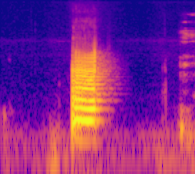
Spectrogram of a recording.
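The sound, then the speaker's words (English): A single loud, buzzy fart noise lasting about a quarter second, abrupt, followed by a brief quiet stretch and a faint rustle at the end. “There's gonna be so many farts.”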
